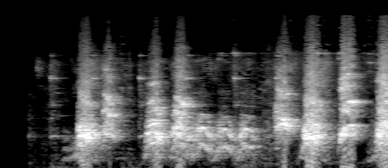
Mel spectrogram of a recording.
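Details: Several dogs barking at the doorbell after it rang, going crazy: loud, rough, overlapping barks in a rapid burst, roughly nine in under four seconds, after a brief silent start.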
